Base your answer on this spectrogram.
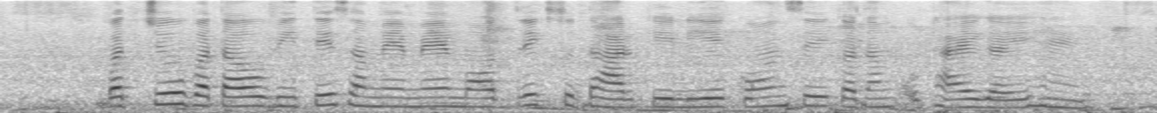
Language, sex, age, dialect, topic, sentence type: Hindi, female, 41-45, Hindustani Malvi Khadi Boli, banking, statement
